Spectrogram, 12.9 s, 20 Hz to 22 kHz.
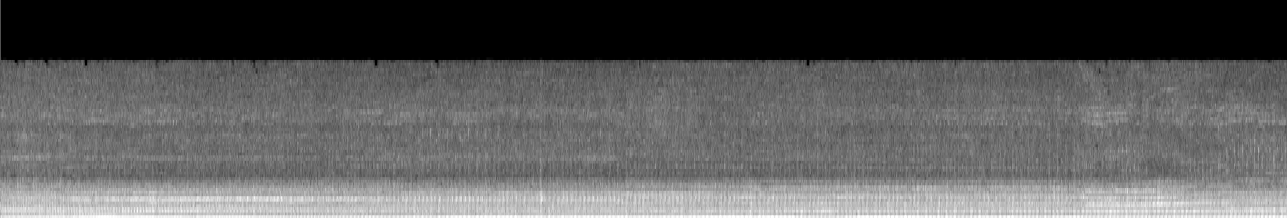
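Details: Old 90hp Johnson outboard on a 1987 Crestliner, sat about a year, fresh plugs: uneven hunting beat, wavering pitch instead of a steady idle; rough running, needs carb work, engine getting hot.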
